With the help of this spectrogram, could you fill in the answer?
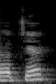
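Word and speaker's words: ح: এটা হবে হা, একটু চিকন বাতাস বের করে হাট উচ্চারণ করতে হবে।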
